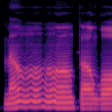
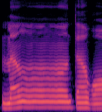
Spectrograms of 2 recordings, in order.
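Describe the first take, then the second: First: মান held nasally, very slow; nasal ghunnah demo. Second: মান hummed through the nose, slow and higher; nasal ghunnah demo. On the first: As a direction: hum মান through the nose before তাগা. (মান নাকে টেনে) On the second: (মান এ গুন্নাহ) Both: Shown as a demonstration. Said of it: "গুণনা করবো".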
